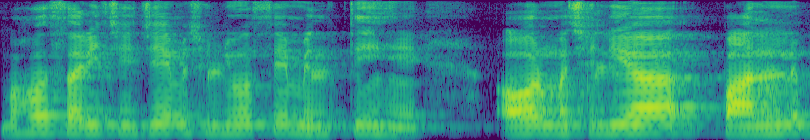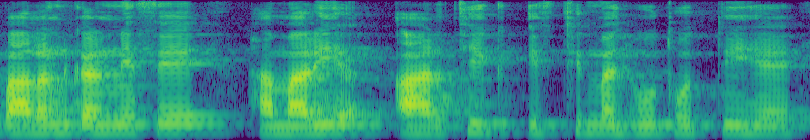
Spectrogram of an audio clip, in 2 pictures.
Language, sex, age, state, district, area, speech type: Hindi, male, 30-45, Uttar Pradesh, Hardoi, rural, spontaneous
